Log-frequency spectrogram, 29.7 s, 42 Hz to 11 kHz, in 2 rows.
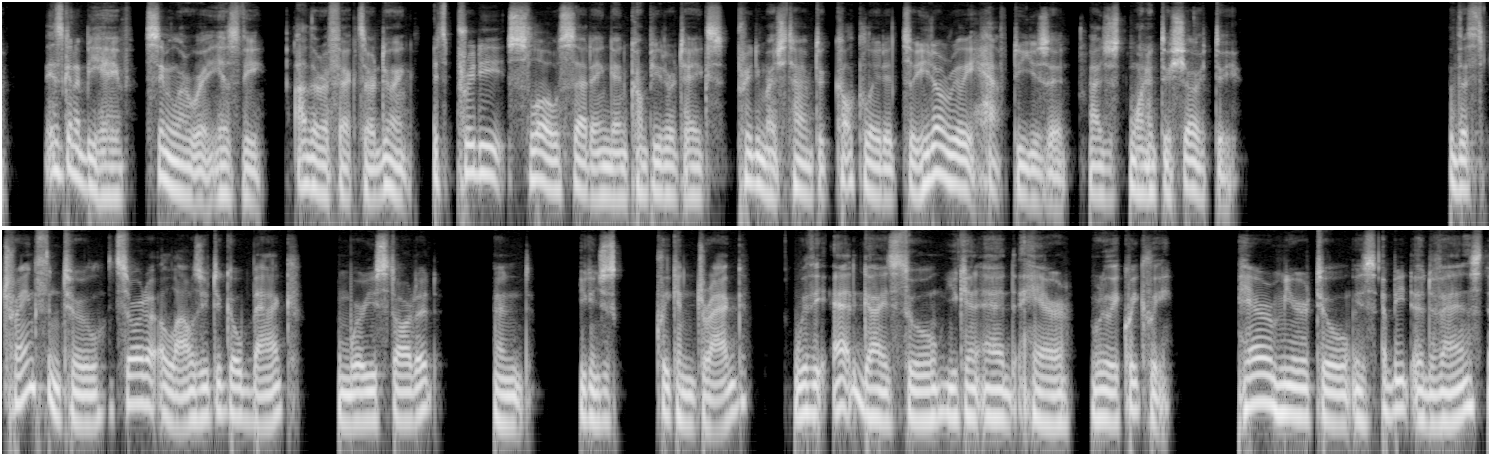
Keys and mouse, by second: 0.6 alt+click, 4.1 alt+click, 5.8 alt+middle click, 7.4 alt+right click, 7.5 alt+click, 12.5 ctrl+z, 13.1 ctrl+z, 13.2 alt+click, 14.4 alt+right click, 15.9 alt+click, 24.4 alt+click, 27.1 alt+middle click.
